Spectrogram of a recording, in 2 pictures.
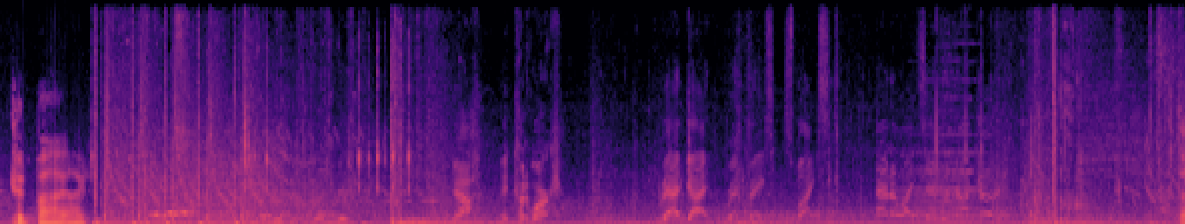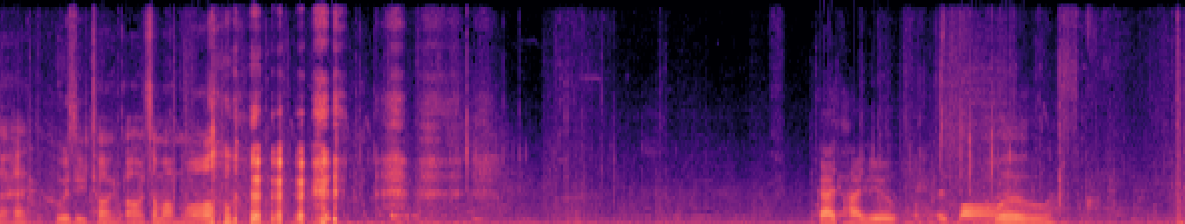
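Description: Blaster guns fire in quick bursts.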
